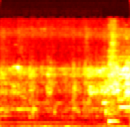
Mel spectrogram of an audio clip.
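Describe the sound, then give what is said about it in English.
Chickens cluck and squawk in a brief, busy burst, the calls growing louder and more agitated near the end against a noisy background. “I'm covering chickens, and I don't care.”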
